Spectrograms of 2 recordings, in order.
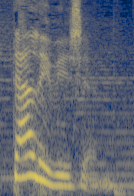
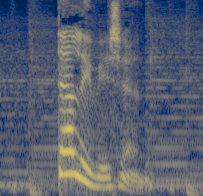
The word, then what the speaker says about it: television: last one television television but which is correct only one is correct and this was the first one when the stress was on the first level so you see television that is the correct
